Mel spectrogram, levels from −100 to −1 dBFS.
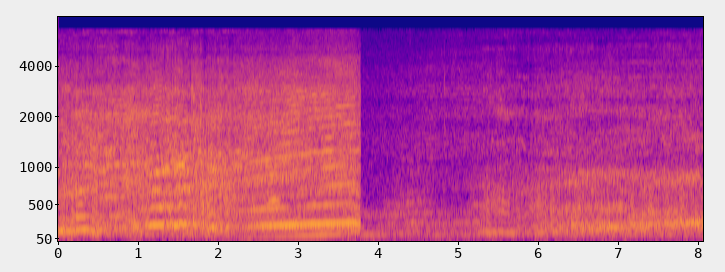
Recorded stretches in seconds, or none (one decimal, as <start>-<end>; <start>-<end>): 2.2-5.3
